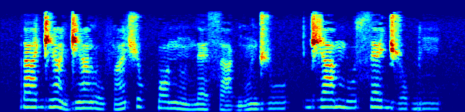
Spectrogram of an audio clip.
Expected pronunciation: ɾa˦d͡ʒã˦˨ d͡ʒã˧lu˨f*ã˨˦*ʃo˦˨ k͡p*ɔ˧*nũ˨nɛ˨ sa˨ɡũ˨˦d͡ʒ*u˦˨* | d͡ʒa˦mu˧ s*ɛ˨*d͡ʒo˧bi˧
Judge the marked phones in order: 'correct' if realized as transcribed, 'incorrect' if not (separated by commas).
correct, correct, incorrect, incorrect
